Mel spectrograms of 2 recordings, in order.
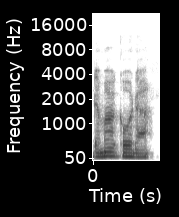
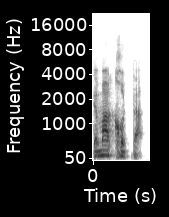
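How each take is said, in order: First: The k sound is soft and weak. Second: The k sound is strong and crisp. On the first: The speaker calls it wrong. "if you say Damakoda, that sounds like wa- uh, Washicho" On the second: The speaker calls it right. "Strong K"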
